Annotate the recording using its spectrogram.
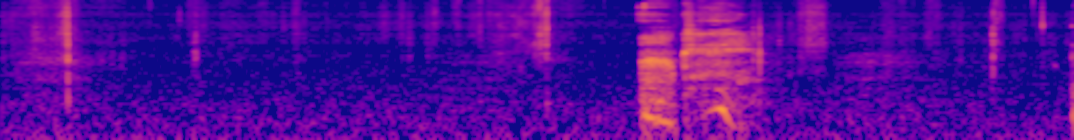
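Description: Faint handling sounds of yarn being pulled tight and knotted around a plastic pom-pom maker, with a few small ticks and one brief louder rustle about five seconds in.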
